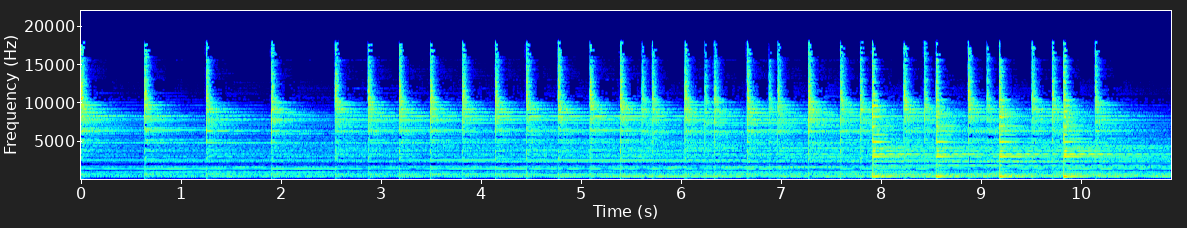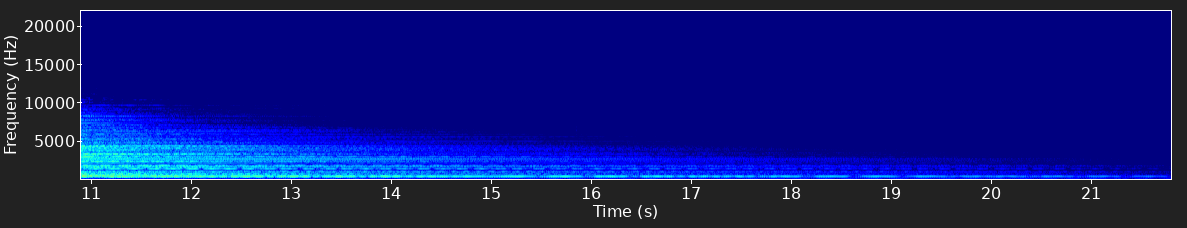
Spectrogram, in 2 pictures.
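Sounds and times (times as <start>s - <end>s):
ride cymbal pattern: 0.0s - 11.6s.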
